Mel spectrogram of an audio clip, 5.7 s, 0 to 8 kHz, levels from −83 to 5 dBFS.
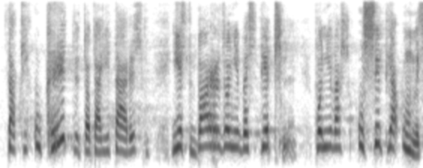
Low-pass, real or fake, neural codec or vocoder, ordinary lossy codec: none; fake; codec, 16 kHz, 8 kbps, FreqCodec, smaller model; none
